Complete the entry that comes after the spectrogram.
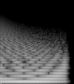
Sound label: SYN, Synths; M8; Electronisounds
